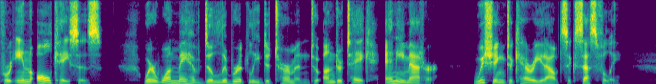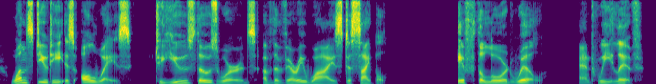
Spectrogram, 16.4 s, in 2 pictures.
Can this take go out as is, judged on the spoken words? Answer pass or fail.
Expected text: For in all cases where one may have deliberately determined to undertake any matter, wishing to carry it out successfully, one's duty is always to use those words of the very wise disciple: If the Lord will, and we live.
pass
